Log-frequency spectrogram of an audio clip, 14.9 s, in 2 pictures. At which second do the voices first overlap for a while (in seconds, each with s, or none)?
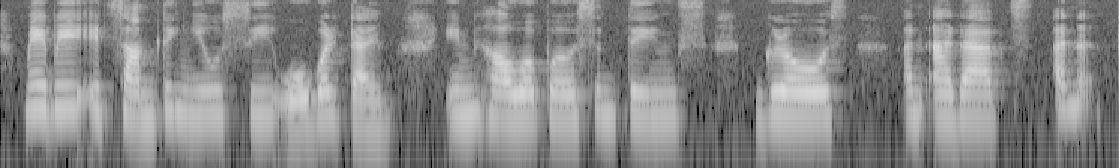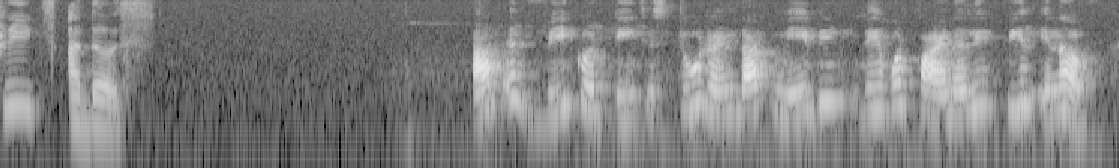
none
